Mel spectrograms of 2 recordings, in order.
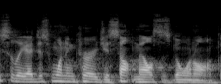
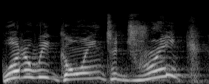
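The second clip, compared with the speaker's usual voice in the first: high, drawn-out whine of protest; exaggerated, stretched-out grumble at their leader; mock complaining; 14 semitones higher, slower than usual. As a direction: imitate a crowd griping, slow and high. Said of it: "the people complained and turned against Moses".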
